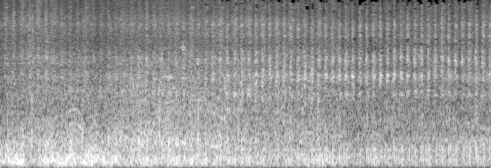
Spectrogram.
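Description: Veteran car's engine running with a fast, even chugging beat as the car drives past close by and pulls away, growing fainter toward the end.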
